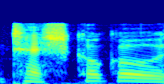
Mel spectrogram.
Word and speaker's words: Texcoco: welcome to the minions of the zoo the Tes Coco side of the arcade and yes that's how you pronounce it uh part of the Triple Alliance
